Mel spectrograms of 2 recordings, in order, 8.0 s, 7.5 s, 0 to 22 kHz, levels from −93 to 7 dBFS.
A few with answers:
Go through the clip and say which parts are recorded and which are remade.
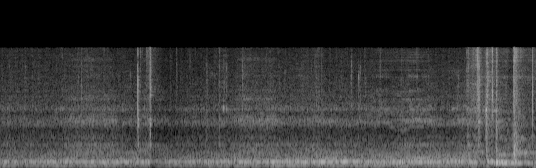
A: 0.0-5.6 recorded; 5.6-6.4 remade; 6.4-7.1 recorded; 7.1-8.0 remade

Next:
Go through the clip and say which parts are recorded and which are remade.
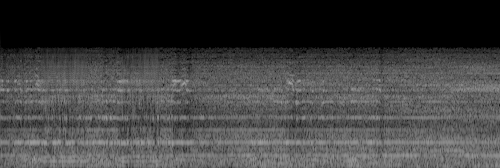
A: 0.0-0.6 recorded; 0.6-1.3 remade; 1.3-1.8 recorded; 1.8-2.4 remade; 2.4-7.5 recorded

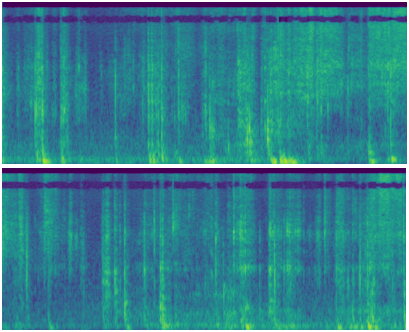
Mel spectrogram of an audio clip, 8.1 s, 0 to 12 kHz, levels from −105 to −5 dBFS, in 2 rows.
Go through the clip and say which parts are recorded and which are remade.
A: 0.0-8.1 recorded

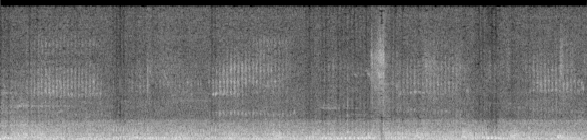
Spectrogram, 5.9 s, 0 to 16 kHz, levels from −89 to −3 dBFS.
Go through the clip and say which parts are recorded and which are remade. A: 0.0-5.9 recorded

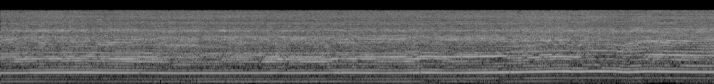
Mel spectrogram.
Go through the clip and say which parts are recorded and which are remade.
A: 0.0-1.4 recorded; 1.4-3.4 remade; 3.4-4.2 recorded; 4.2-5.1 remade; 5.1-5.7 recorded; 5.7-7.1 remade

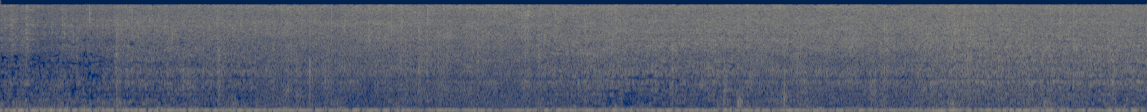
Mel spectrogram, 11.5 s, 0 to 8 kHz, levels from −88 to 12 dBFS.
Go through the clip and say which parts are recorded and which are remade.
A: 0.0-2.6 recorded; 2.6-5.4 remade; 5.4-7.5 recorded; 7.5-9.0 remade; 9.0-11.5 recorded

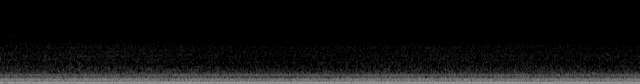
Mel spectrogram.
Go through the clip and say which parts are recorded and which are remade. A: 0.0-6.4 recorded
